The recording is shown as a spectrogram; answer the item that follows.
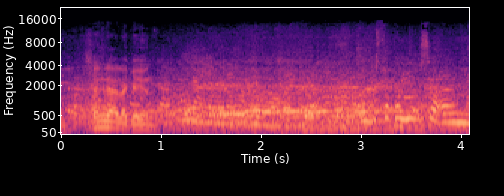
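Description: Overlapping chatter of several people talking among shoppers and vendors, with no single voice standing out.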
